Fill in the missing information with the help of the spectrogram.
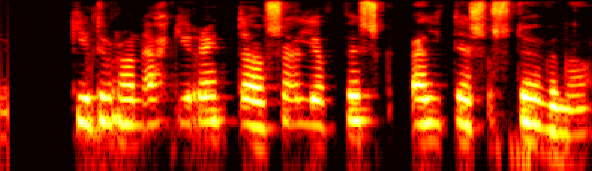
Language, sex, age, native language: Icelandic, male, 11, Icelandic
